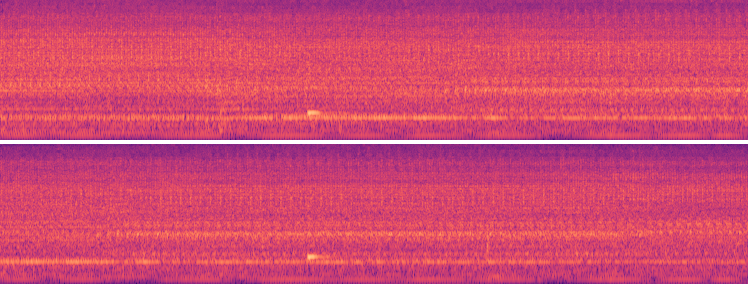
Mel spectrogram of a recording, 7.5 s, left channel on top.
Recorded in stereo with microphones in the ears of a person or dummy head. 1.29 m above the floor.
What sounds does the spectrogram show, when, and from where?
3.1 s a cowbell: 10° right (ahead or behind), 1.1 m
